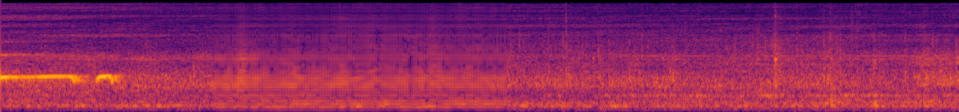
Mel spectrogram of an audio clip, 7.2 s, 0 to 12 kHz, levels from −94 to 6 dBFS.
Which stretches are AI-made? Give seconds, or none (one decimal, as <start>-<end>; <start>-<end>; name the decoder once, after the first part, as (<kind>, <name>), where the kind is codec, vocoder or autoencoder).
1.6-3.8 (vocoder, BigVGAN v2)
